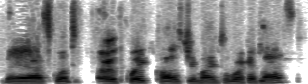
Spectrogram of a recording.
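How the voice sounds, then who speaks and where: A man's voice: a little high, level tone, normal speed, dry recording, close to an everyday voice. A man acting a wrongly accused, impatient man on the run in a radio play over a video call. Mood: probing, dry. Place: video call, dry room. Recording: muffled video-call audio.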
